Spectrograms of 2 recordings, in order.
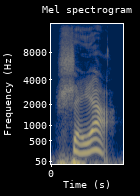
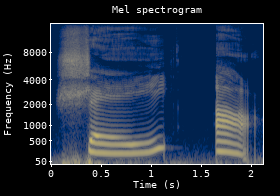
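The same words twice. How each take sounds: First: Said in the usual way. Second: Long rising "Sấy", then a separate "à"; slow-motion pronunciation model; slow demonstration. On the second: Shown as a demonstration. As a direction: draw out both syllables for learners. Teacher repeats slowly for learners.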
